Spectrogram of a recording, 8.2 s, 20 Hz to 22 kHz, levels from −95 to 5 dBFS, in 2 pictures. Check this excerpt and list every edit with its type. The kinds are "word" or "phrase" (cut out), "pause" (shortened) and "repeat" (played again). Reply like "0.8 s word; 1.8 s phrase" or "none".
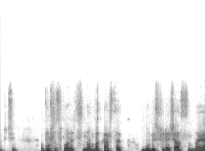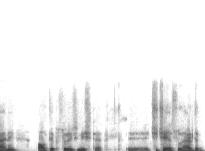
none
